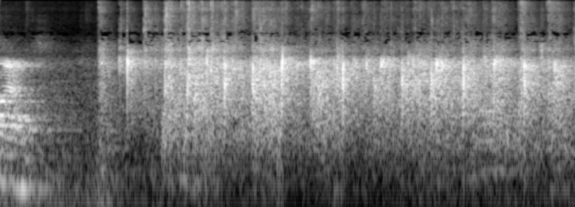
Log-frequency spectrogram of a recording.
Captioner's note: audience applauding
